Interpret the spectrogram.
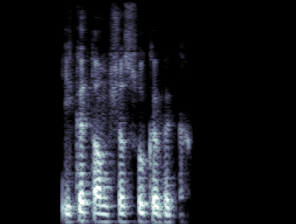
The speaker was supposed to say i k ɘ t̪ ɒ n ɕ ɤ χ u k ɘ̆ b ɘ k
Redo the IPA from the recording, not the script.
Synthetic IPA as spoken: i k ɘ t̪ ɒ m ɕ ɤ s u k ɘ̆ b ɘ k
